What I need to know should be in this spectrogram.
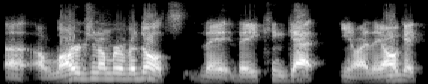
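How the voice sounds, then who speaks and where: A man's voice: mid-range voice, lively intonation, normal speed, a bit bright. A middle-aged man chatting as a podcast guest, enthusiastic, full of restarts and "you know"s. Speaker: podcast guest, transport business owner. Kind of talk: casual interview chat. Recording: slightly dull lo-fi audio.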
